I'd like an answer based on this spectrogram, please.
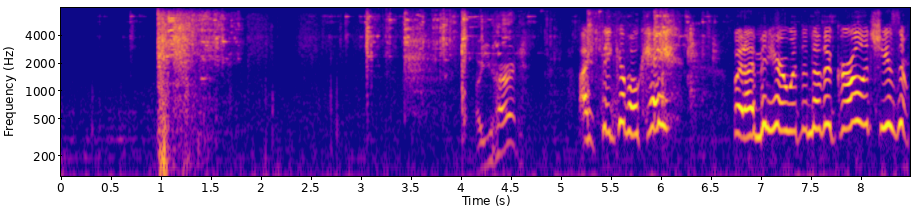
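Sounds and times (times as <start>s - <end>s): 
plexiglass panel crashing and rattling as it gives way: 1.0s - 2.1s, 2.9s - 6.7s
speech: 4.2s - 8.4s.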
